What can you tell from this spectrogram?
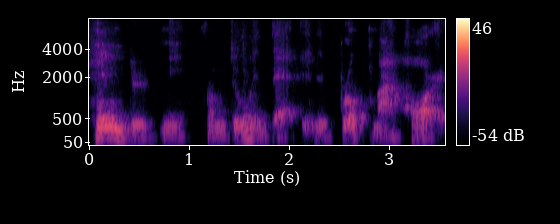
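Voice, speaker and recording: A man speaks at a very slow pace. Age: 70s. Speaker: author and former drug trafficker. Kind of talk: interview. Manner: halting.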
